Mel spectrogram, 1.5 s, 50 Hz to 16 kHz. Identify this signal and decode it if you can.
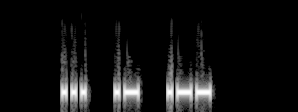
Morse code, heard as a keyed tone, about 48 wpm, 700 Hz. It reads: S A W
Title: 2x Character Spacing - Top 500 Words - 50wpm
